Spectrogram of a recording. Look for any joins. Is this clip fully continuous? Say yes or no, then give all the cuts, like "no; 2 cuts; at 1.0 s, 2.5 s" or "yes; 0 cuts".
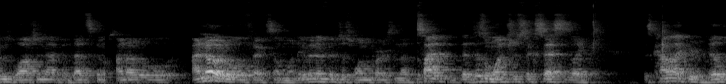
no; 2 cuts; at 1.0 s, 4.1 s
